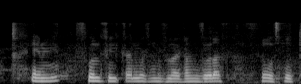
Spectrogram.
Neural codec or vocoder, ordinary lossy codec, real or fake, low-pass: codec, 16 kHz in and 24 kHz out, 0.6 kbps, FireRedTTS-2 codec; none; fake; 7.2 kHz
